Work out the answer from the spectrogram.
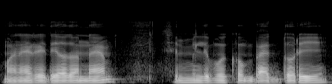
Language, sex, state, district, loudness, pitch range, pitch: Chakma, male, Tripura, Dhalai, -18 LUFS, 85-95 Hz, 90 Hz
